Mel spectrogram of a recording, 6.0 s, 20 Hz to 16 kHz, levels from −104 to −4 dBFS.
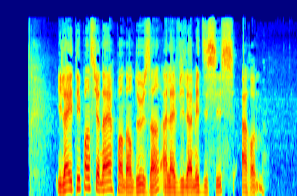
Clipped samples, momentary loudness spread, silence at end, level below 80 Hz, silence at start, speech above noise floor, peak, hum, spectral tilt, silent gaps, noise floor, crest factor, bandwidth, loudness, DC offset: under 0.1%; 14 LU; 0.7 s; -52 dBFS; 0.6 s; 43 dB; 0 dBFS; none; -3.5 dB/octave; none; -60 dBFS; 18 dB; 11.5 kHz; -17 LUFS; under 0.1%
